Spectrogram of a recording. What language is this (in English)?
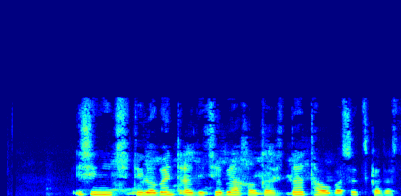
Georgian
